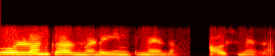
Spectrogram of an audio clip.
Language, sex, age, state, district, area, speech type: Telugu, female, 18-30, Andhra Pradesh, Anakapalli, rural, conversation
